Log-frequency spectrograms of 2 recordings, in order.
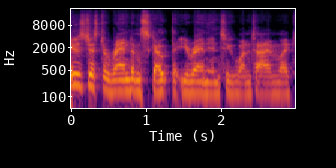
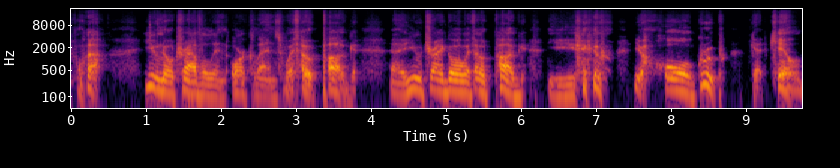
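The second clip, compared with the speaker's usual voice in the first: orc character voice, slower. The orc scout Pug answers a request to come along, Pug orc voice. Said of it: "and it's not long before you come across an orc scouting party. / Okay, he pockets the gold piece and he laughs with his other orc scouts. / Okay, he pockets the gold piece and he laughs with his othe".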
